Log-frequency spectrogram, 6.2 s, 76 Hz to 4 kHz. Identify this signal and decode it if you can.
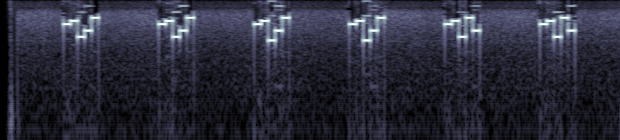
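Five-tone selective call (ZVEI), heard as quick runs of five tones, tones of about 70 ms. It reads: 89460 89460 89360 89360 89406 89406
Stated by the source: ZVEI five-tone call 89288 received by SDR, logged by Feuerwehr Orlamünde.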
